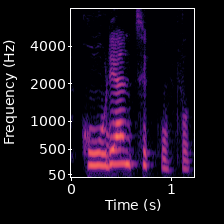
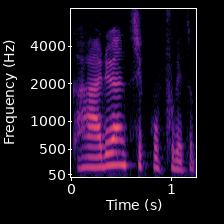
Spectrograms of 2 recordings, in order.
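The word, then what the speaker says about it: Горянчиков: 그리고 이제 이 사람이 이렇게 시베리아에 뭐 외지인들이 온다, 유영수들도 있고 관리들고 듣고 있고 등등등 한데, 그 중에서 자기가 알렉산드르 페트로비치 고량치코프, 가량치코프겠죠, 발음은.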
